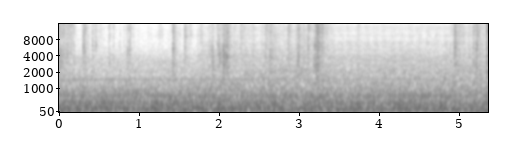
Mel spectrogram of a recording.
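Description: A few faint, light clicks and crinkles over a low steady background, from ingredient containers being handled over a sheet of aluminium foil.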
